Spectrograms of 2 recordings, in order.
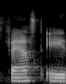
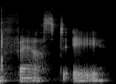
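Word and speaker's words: FASTA: So, we need this file, this fast A, that's how it's pronounced, fast a file.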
